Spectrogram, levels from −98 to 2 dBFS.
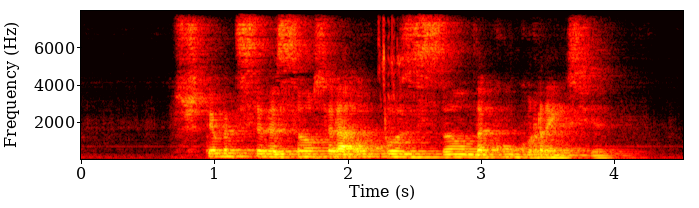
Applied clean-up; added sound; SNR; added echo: neural separator model SepFormer DNS4.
